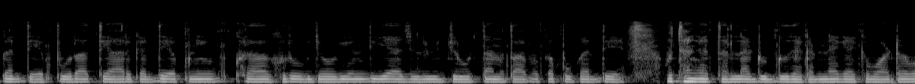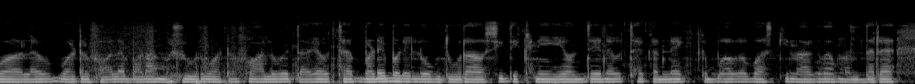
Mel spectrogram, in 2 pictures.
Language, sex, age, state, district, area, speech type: Dogri, male, 18-30, Jammu and Kashmir, Udhampur, rural, spontaneous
